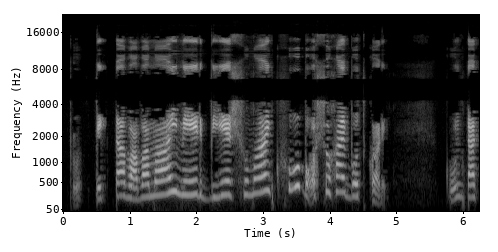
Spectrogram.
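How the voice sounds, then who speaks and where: This is a cartoonish character voice at a fairly slow pace. The sound is dry and close, without echo. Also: woman. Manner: sensible, warm.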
